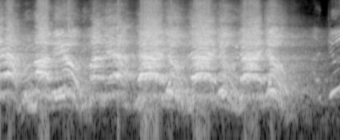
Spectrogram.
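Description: A group of children chanting loudly in unison, shouted syllables in a steady rhythm of about one every two-thirds of a second, fading out near the end.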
